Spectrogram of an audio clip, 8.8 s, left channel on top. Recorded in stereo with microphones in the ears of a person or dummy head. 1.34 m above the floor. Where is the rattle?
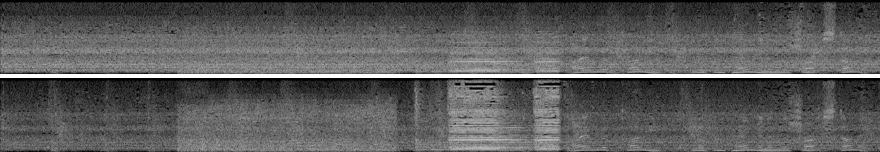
I don't hear a rattle.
